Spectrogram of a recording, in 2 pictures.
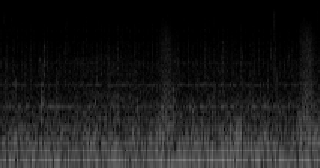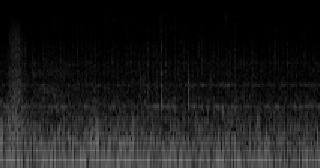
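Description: Lava bubbles and hisses steadily in a video game.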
